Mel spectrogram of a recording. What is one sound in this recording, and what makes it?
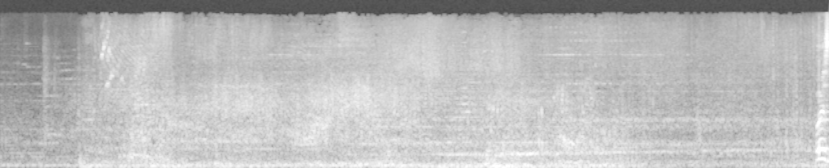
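A wind of dust and fire roars loudly.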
